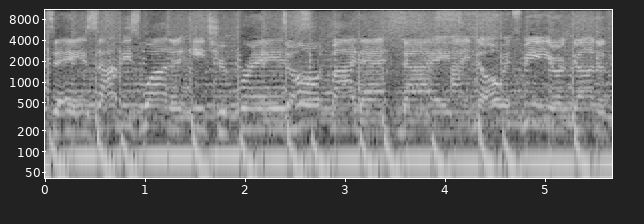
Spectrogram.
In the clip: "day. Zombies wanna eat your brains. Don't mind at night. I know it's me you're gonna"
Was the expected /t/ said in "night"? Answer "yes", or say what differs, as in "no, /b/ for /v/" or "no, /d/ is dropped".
yes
